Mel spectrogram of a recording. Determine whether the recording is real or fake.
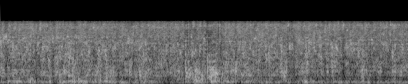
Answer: fake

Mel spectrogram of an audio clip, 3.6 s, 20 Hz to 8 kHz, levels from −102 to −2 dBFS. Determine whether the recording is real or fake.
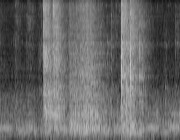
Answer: fake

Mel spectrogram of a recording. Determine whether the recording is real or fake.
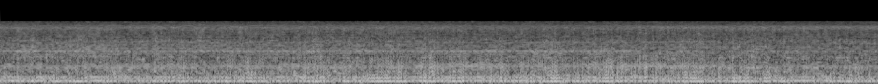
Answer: fake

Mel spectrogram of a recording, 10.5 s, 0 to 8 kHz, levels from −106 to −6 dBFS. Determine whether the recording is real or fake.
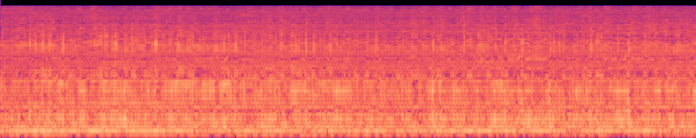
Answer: fake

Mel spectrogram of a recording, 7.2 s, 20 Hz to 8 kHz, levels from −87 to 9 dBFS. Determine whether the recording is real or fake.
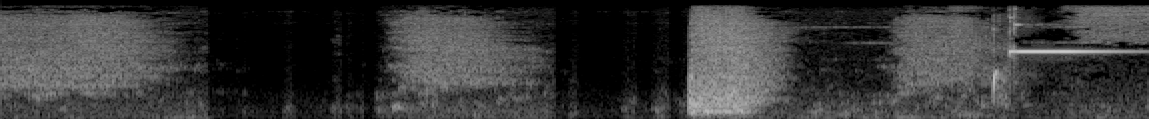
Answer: real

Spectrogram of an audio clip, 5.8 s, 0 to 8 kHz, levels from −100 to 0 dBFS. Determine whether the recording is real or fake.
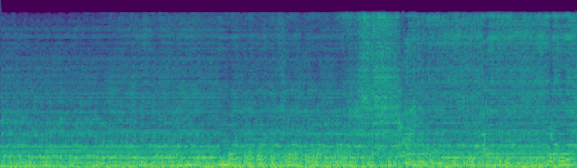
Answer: fake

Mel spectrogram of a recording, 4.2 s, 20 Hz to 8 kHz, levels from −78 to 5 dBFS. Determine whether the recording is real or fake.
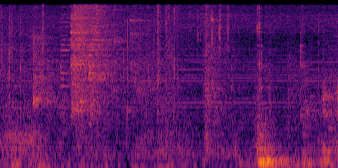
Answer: real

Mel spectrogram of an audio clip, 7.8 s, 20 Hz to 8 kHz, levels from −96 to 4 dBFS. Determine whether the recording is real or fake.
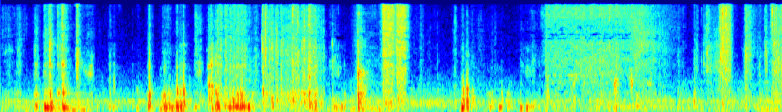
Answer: real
